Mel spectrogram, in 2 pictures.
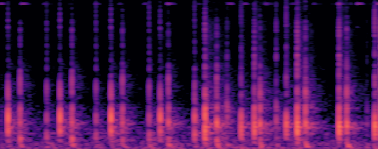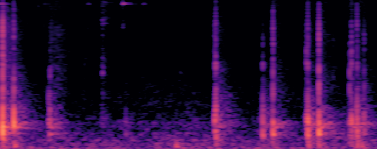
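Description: A small, empty clear plastic pouch, held close to the microphone, is tapped and scratched with fursuit claws. It makes a quick run of short, dry, crinkly plastic taps with a bright edge, pauses briefly near the middle, then resumes tapping.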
